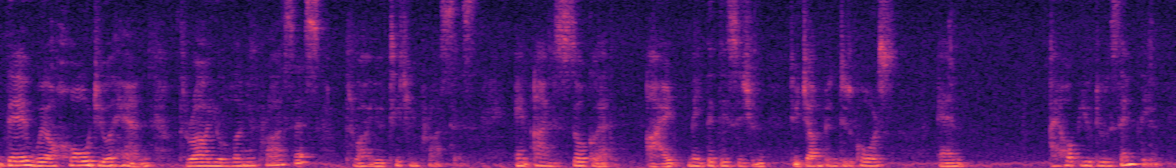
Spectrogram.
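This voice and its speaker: A woman with a non-native accent speaks at a moderate pace in a fairly low voice with ordinary pitch variation, taking long, frequent pauses amid audible room echo. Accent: heavy non-native. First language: not English (English is third language). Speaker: music teacher. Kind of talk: testimonial. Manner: halting.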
